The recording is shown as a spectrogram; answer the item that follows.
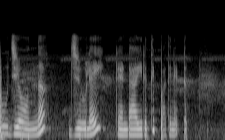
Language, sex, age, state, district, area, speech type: Malayalam, female, 30-45, Kerala, Thiruvananthapuram, urban, spontaneous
